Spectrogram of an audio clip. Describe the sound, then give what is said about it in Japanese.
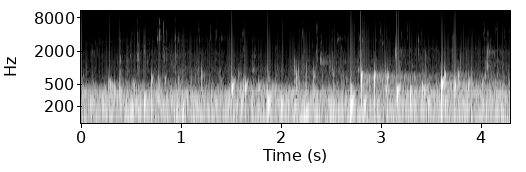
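Muffled underwater bubbling churns steadily throughout, a dense low gurgle with small bubble pops rising out of it, soft, with no voices. “ほら、海の中でシャボン玉の中にいるような感じ。”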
